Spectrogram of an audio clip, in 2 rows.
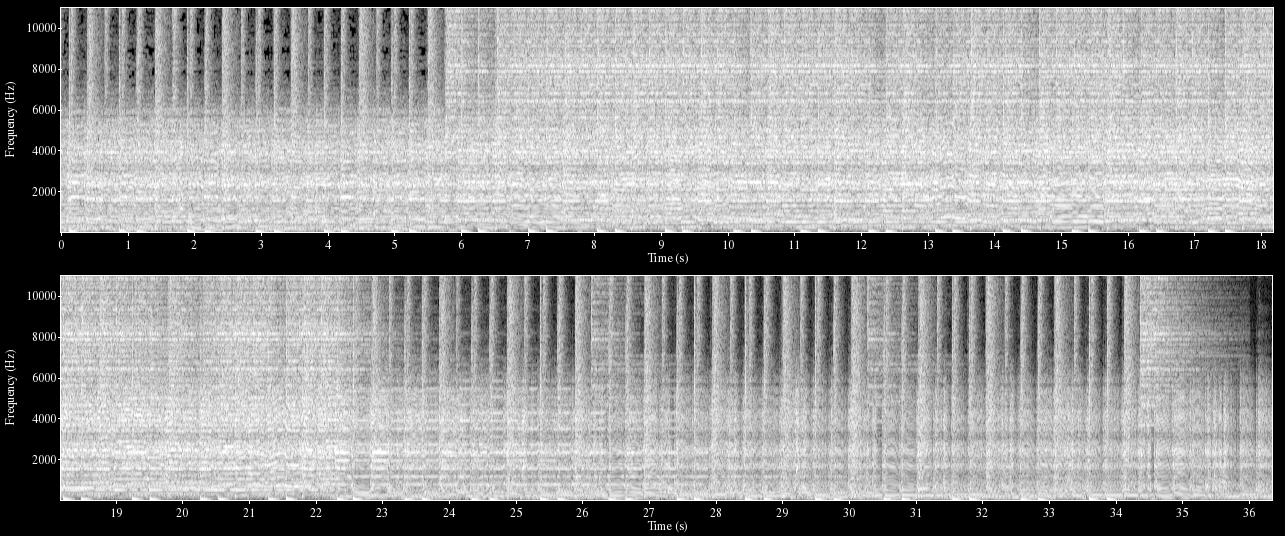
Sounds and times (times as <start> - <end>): Rock and roll: 0.0 - 36.3.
